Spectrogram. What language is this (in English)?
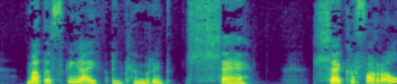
Welsh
